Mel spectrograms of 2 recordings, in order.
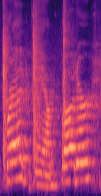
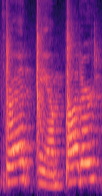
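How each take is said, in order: The two takes are said the same way.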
